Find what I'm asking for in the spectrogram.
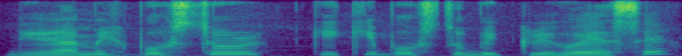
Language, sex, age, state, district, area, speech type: Assamese, female, 18-30, Assam, Lakhimpur, rural, read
